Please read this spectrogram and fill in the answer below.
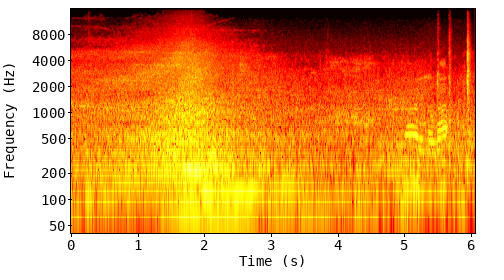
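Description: A road vehicle passing on the street, its tyre and engine noise swelling to a peak about two seconds in, then fading away. A brief voice is heard near the end.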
